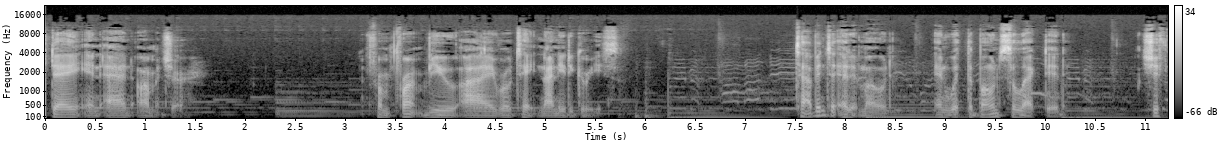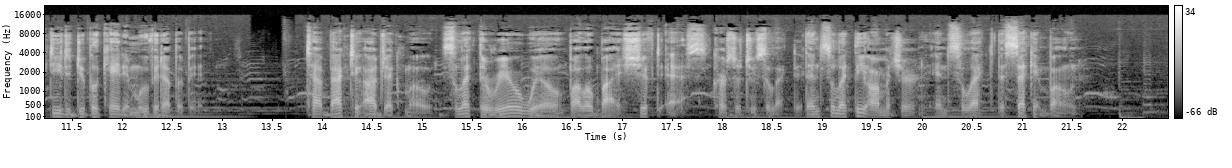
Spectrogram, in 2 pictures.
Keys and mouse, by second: 0.7 shift+a, 4.4 r, 4.6 KP_9, 4.8 KP_0, 5.5 KP_Enter, 6.5 Tab, 9.8 shift+d, 10.7 click, 13.5 Tab, 14.3 click, 16.1 shift+s, 18.8 Tab, 20.5 KP_7, 22.0 r, 22.3 KP_Subtract.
